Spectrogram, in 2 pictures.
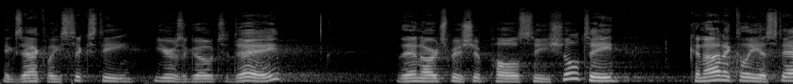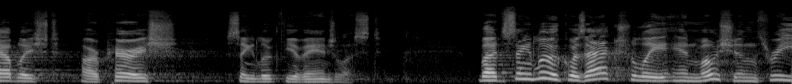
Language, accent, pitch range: English, American, 140-185 Hz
